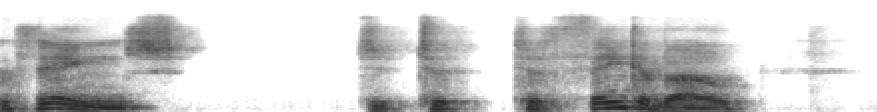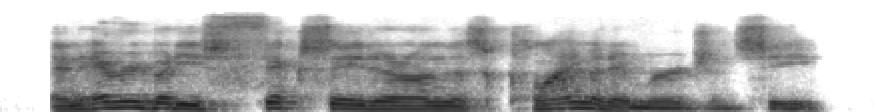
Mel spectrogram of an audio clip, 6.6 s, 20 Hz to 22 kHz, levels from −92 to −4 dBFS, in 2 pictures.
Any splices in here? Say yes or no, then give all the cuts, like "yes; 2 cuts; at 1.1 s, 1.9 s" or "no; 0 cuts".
no; 0 cuts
